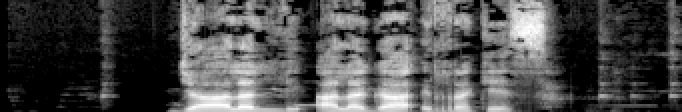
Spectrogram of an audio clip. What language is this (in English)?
Oromo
